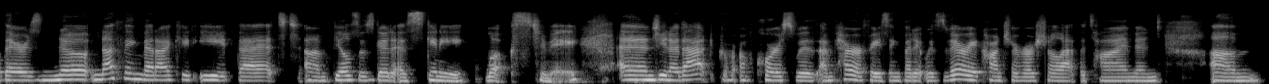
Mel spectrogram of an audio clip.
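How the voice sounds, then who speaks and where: Woman guest in her forties, mid-pitched, reflective casual chat with frequent restarts. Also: steady tone, a little slow. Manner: reflective, many fillers and restarts. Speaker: podcast guest, beauty industry veteran. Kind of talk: casual interview conversation.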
